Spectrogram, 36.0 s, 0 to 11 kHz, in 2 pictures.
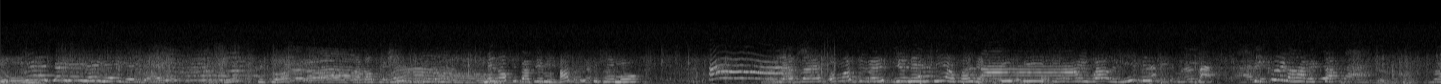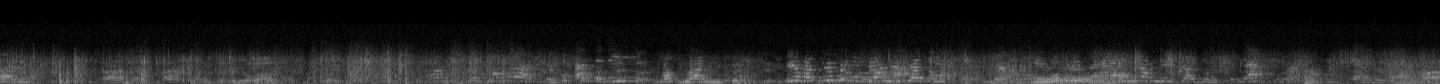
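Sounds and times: children's voices chattering: 0.0s - 20.7s, 23.3s - 27.2s, 27.8s - 36.0s
adult voices: 0.0s - 22.4s, 23.3s - 36.0s.

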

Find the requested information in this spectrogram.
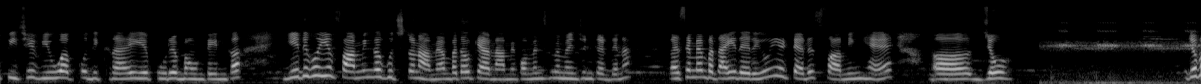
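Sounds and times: high-pitched insect trill: 9.8s - 12.0s.

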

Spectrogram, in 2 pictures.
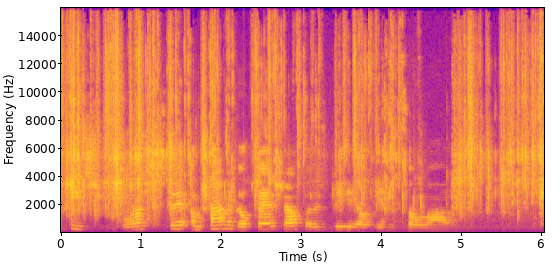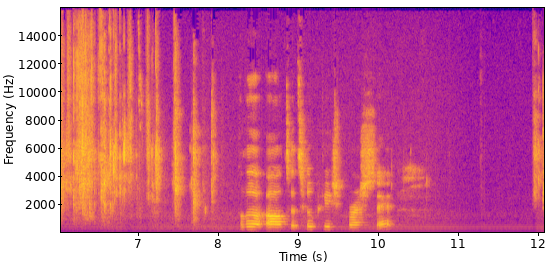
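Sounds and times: packaging crinkling: 0.0s - 8.1s.

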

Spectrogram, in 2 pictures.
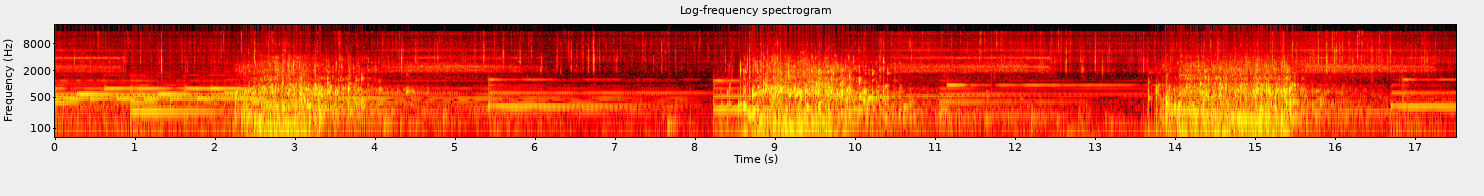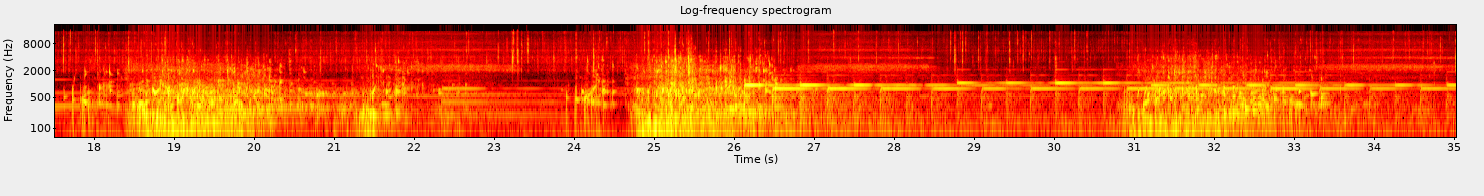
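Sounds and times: background music of held notes: 0.0s - 35.0s
regulator exhalation bubbling: 2.2s - 5.0s, 8.4s - 11.4s, 13.6s - 16.7s, 17.7s - 22.6s, 23.9s - 28.9s, 30.8s - 34.7s.

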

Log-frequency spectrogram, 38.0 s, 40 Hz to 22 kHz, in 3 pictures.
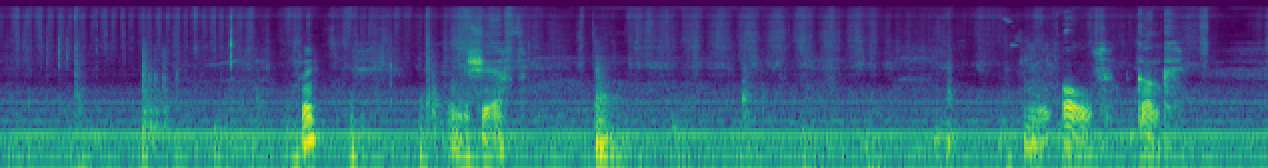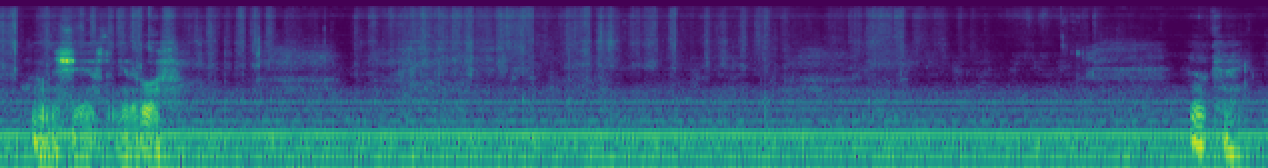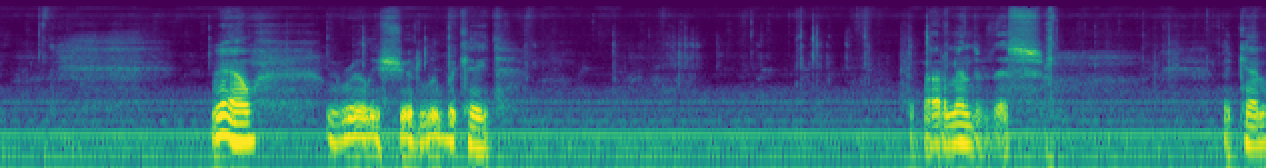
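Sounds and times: tissue rubbing motor: 0.0s - 20.5s
low electrical hum: 0.0s - 38.0s.

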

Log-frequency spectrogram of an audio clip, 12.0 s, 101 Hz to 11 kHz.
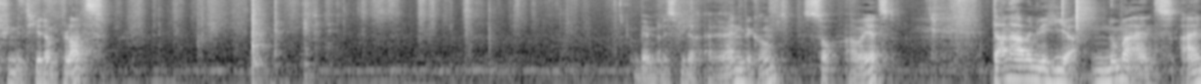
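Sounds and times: paper and card rustling: 0.5s - 6.0s.

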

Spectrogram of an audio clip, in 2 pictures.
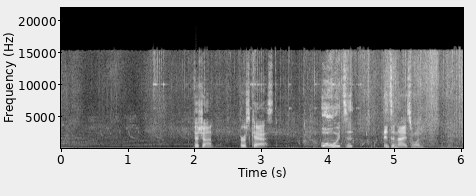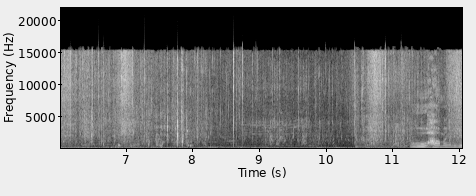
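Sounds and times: fish splashing in water: 3.4s - 11.4s.

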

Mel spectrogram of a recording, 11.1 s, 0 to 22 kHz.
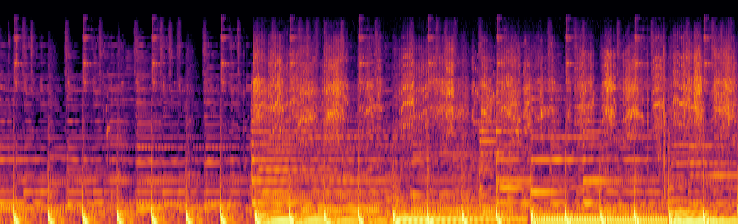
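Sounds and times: background music with bass beat: 0.0s - 11.0s
parakeets chattering: 3.8s - 11.0s.

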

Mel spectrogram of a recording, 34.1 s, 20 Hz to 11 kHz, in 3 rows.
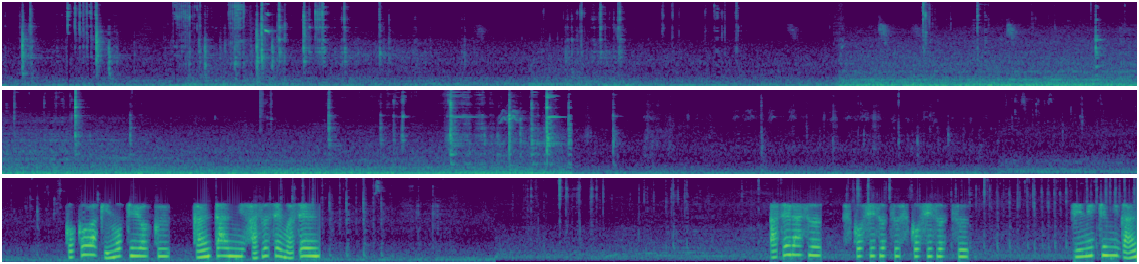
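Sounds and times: socket wrench clicking: 0.0s - 4.8s, 13.9s - 17.6s
steady low rumble: 3.5s - 20.2s.

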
